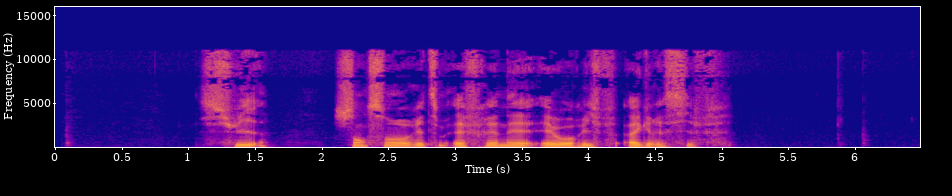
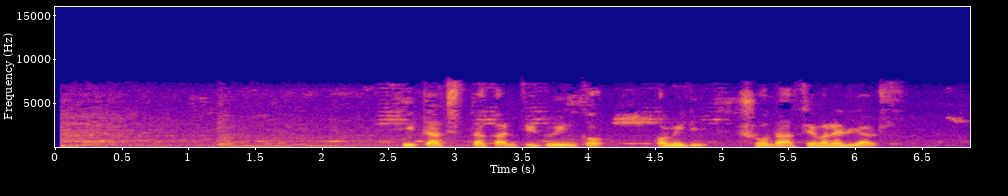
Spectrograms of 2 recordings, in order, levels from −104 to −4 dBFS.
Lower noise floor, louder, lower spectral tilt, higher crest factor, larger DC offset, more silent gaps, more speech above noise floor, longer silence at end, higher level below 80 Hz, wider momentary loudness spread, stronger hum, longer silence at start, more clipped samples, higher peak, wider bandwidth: first, -88 dBFS vs -45 dBFS; second, -29 LUFS vs -17 LUFS; about the same, -5.5 dB/octave vs -6.5 dB/octave; about the same, 20 dB vs 18 dB; neither; neither; first, 59 dB vs 29 dB; first, 1.5 s vs 0.7 s; second, -68 dBFS vs -58 dBFS; second, 14 LU vs 22 LU; neither; first, 1.1 s vs 0.05 s; neither; second, -12 dBFS vs -2 dBFS; first, 11.5 kHz vs 7.8 kHz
